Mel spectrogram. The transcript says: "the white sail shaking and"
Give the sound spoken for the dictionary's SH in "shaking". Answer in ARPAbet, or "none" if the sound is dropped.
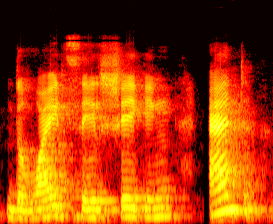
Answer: SH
